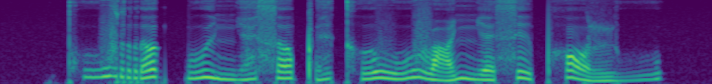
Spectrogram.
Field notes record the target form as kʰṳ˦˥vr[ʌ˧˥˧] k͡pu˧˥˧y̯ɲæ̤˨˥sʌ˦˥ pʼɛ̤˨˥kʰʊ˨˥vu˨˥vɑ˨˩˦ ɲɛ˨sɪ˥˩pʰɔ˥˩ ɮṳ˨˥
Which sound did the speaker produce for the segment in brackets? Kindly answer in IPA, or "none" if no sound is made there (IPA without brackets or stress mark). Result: ʌ˧˥˧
